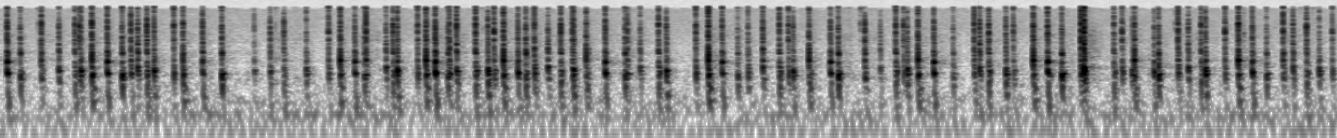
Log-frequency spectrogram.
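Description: Long red acrylic nails tap and click quickly on the side wall of a round clear plastic tub, held in the hand and filled with white plastic items. The result is a steady, rapid run of short, dry, hollow clicks with a mid-range knock and almost no ring, at a fairly quiet level.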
